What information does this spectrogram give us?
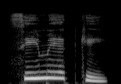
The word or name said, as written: ಸೀಮೆಅಕ್ಕಿ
